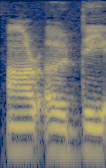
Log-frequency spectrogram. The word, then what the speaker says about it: Rodin: I wonder if anyone listening is thinking, I don't know this Rodin guy. It's Rodin. I don't know, maybe exactly. foreigners pronounce it differently. Rodin. Sometimes Rodin. Rodin, sometimes, Sometime. but Rodin. Rodin, yeah.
